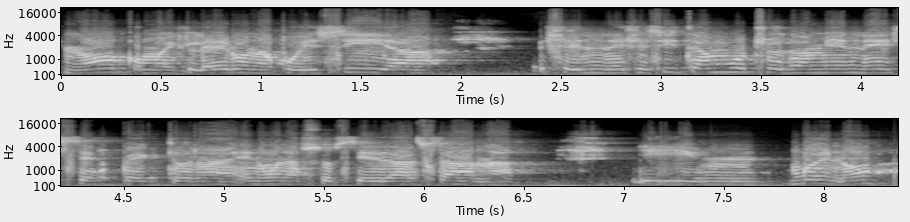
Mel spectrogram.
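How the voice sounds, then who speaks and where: Bright-voiced woman, slow and hesitant. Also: medium pitch, rough recording. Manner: measured, hesitant with many fillers and restarts. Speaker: guest. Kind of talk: radio interview, reflective. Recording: radio studio.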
